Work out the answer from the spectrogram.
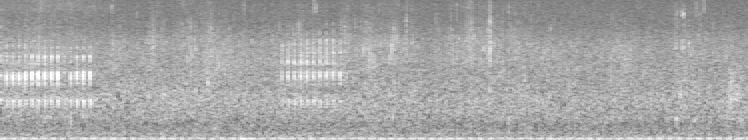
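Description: Distant CN freight train's diesel locomotive rumbling steadily along, with wind noise. Two brief rattling trills cut in, one at the start and a shorter one about three seconds in.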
